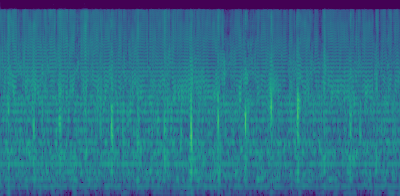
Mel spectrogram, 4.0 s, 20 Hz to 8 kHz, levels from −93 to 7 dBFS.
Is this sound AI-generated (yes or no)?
yes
